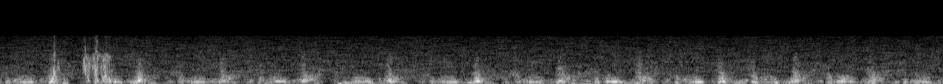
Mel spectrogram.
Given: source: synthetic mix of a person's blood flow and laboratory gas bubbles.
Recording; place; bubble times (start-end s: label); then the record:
Doppler ultrasound of blood flow; precordium
0.48-0.69 s: bubbles
0.81-1.15 s: bubbles
From the record:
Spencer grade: 1 (occasional bubble signal discernible with the cardiac motion signal, with majority of cardiac periods free of bubbles); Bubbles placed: anywhere in the cardiac cycle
